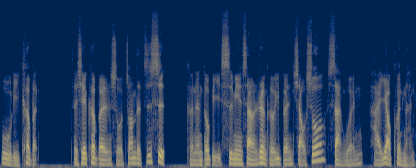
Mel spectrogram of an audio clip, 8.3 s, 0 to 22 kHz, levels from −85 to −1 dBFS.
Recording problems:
none

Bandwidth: 17.5 kHz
